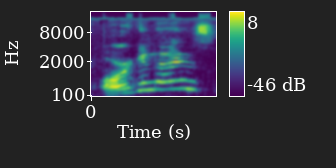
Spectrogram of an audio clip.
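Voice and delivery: very high incredulous question; acted-out bewilderment at an absurd claim; retold disbelief. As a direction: squeak it in bafflement. Baffled reaction to clerk's complaint.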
